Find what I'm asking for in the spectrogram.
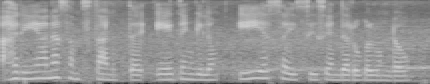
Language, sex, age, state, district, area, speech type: Malayalam, female, 18-30, Kerala, Palakkad, urban, read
